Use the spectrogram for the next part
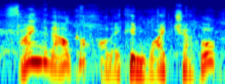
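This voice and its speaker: A man's voice: fairly high pitch, sing-song, brisk, fairly bright tone. A man playing an earnest, proper doctor, a detective's fretful companion in a video game. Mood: exasperated. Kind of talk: video game character acting.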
